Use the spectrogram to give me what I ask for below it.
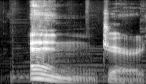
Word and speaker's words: danger: Danger. Danger. E after G makes that G sounds soft G. J. No longer G. So, danger.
